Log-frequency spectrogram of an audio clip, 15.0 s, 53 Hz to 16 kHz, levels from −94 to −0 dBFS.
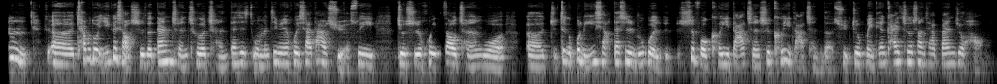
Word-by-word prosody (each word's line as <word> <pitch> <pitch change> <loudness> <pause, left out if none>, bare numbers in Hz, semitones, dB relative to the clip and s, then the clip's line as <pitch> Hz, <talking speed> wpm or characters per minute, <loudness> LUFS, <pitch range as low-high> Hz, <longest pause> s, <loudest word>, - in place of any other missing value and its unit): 嗯， 295 -7 +2 0.3
呃， 210 -3 +5
差 280 - 0
不 290 - +1
多 290 -1 +5
1 230 - -4
个 315 - +3
小 310 - +2
时 195 - +2
的 195 -1 +5
单 240 +5 +3
程 195 -7 -2
车 205 -1 +3
程， 180 -4 -7
但 215 -1 -1
是 220 -1 -2
我 200 - +1
们 185 +1 -3
这 235 - -1
边 215 -1 +1
会 225 +1 +4
下 215 +1 +1
大 225 0 -1
雪， 360 - -2
所 435 - 0
以 385 -1 0 0.3
就 430 - +6
是 410 0 +4
会 415 +1 +2
造 215 - +6
成 190 -2 -6
我， 165 -3 0 0.3
呃， 175 -1 -1
这 175 - -9
这 270 - -1
个 225 - 0
不 280 - +3
理 220 -2 -1
想。 240 -2 -1
但 235 - +1
是 230 -1 +3
如 425 - 0
果， 450 0 +4
呃， 335 - 0 0.3
是 305 -5 -2
否 195 -7 +4
可 205 +2 -3
以 205 0 +1
达 200 0 -3
成， 190 -2 -4
是 205 +5 0
可 235 - -3
以 255 -4 -3
达 - - -8
成 - - -12
的， - - -8
去 380 - -7
就 220 -9 +1
每 195 -2 -2
天 220 +4 -4
开 230 +2 -1
车 235 0 -1
上 230 -2 -2
下 210 -2 -6
班 210 +2 -3
就 220 -2 -1
好。 - - -13
220 Hz, 265 characters per minute, -23 LUFS, 200-255 Hz, 0.3 s, 就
